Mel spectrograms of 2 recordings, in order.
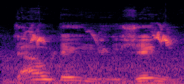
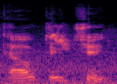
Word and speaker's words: Tao Te Ching: going to be reviewed Tao Te Jing, or Tao Te Zing, or Tao Te King, or the Tao Te Ching. I prefer that. But nowadays, I think they prefer the Mandarin pronunciation.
